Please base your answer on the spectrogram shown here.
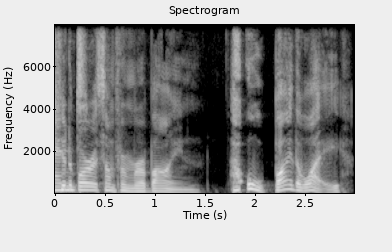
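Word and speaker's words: Robyn: have borrowed some from rubine oh oh by the way um rubine is how you pronounce the name r-b-y-n um if your name is spell oribi i n you're allowed to call yourself Robin yeah Robin I think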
